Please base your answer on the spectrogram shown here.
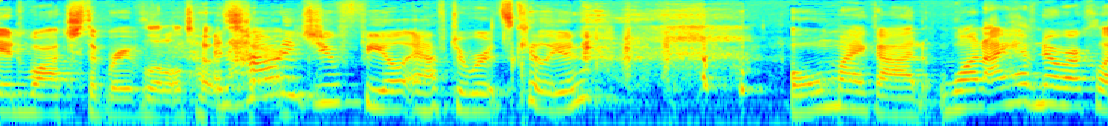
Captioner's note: laughs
